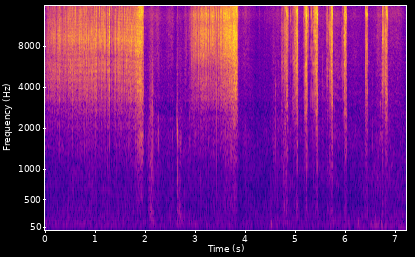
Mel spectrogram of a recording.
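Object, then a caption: Poured rubber-granule playground surface. Long pointed nails scratch and rub across the textured granules of a flat, solid poured rubber-crumb playground surface. Two long, bright, hissy scrapes are followed by a quick run of short, crisp scratching strokes. The sound is almost all high-frequency, with little low end.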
